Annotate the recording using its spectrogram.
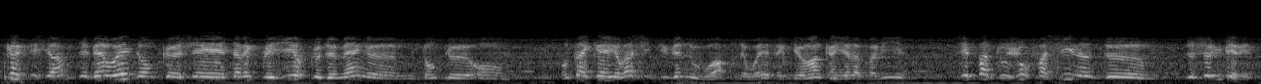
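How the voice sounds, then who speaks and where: A man casually hosting an amateur radio net as its controller, often pausing to think, heard over a radio relay. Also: on the high side. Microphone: two-way radio transmission. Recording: muffled, noisy VHF amateur radio relay.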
